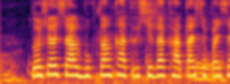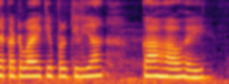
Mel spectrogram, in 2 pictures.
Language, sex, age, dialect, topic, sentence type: Maithili, female, 18-24, Angika, banking, question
